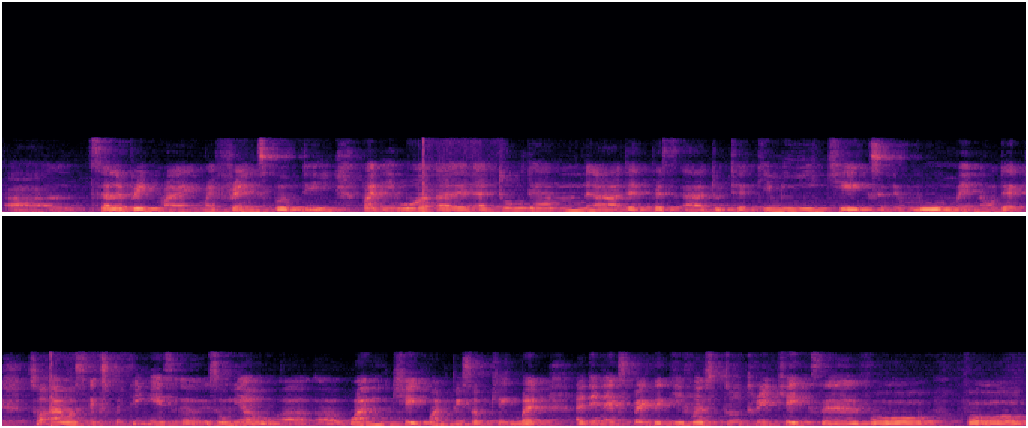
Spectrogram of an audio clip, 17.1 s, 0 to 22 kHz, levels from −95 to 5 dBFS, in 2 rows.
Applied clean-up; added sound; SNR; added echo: none; Fire; 19 dB; reverberation time 0.7 s.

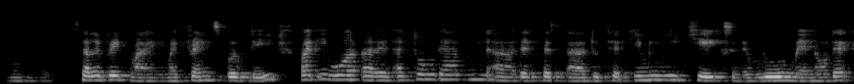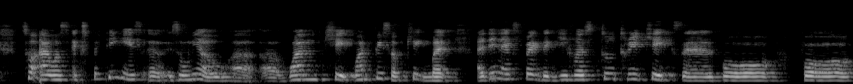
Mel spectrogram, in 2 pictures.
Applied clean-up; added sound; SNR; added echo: neural mask model DeepFilterNet 3.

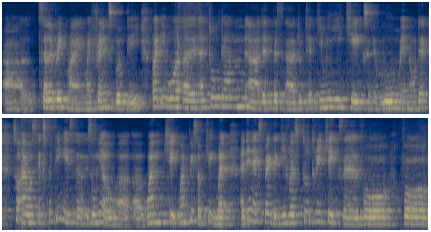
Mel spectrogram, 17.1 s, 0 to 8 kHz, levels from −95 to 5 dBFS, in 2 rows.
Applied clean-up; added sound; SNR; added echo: neural separator model SepFormer DNS4.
